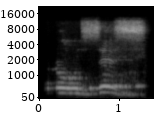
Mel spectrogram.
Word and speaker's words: roses: रोज, इसको आप es लगाते हो and it becomes roses, roses. इसको आप कैसे प्रोनाउंस करोगे?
